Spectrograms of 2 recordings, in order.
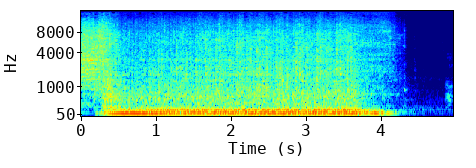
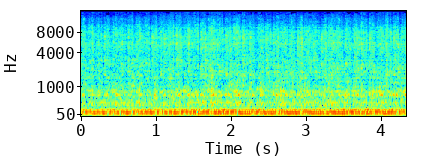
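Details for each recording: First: V8 after setting ignition timing, vacuum advance lines unplugged: catches at once and holds loud, even, lumpy idle a few seconds before shutoff; normal easy start. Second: Small block Chevy idling with base ignition timing at about 3–4° BTDC: loud, lumpy, slightly uneven idle; timing to be advanced to about 12° BTDC by turning the distributor.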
